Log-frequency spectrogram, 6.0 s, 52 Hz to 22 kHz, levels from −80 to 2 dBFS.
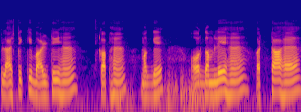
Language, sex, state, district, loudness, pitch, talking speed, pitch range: Hindi, male, Delhi, New Delhi, -18 LUFS, 135 Hz, 120 wpm, 130-150 Hz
